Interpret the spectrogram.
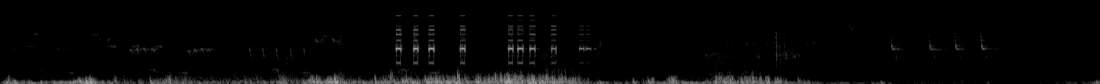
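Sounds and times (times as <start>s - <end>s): wind rumble on microphone: 0.0s - 9.0s, 10.7s - 11.0s
electronic alarm high beeps: 4.0s - 6.0s.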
